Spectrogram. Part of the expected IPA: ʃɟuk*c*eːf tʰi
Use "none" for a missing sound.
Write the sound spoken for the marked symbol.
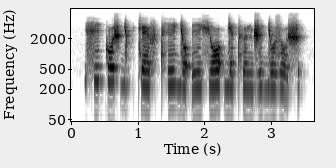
c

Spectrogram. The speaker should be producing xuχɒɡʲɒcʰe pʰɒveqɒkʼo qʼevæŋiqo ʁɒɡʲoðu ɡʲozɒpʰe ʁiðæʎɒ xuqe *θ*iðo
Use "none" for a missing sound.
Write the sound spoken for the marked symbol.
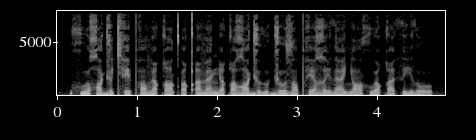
θ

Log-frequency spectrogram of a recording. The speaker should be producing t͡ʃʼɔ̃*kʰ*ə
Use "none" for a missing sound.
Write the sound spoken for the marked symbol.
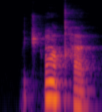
qʰ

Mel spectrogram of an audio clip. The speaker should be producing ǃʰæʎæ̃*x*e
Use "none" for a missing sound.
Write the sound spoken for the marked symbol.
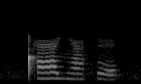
x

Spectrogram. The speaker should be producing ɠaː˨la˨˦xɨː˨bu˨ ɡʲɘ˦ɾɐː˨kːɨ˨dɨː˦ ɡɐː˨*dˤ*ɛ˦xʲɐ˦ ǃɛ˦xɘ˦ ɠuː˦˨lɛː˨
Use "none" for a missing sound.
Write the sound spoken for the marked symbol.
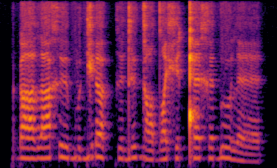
dˤ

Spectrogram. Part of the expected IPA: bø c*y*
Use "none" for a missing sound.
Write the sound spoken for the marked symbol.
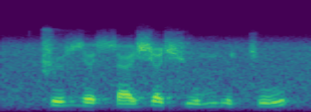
u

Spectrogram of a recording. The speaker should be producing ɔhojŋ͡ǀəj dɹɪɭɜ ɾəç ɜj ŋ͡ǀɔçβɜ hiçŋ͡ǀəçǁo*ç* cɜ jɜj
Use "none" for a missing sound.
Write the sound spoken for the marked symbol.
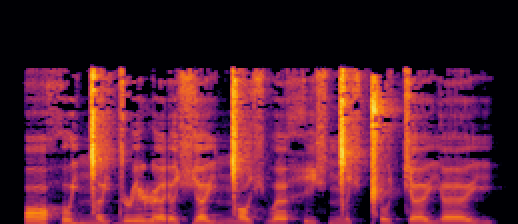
none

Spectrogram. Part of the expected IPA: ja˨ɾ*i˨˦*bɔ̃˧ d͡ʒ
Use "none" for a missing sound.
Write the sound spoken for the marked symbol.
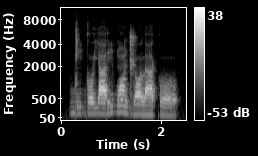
i˨˦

